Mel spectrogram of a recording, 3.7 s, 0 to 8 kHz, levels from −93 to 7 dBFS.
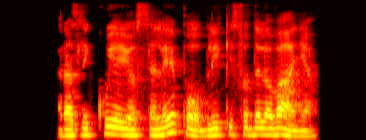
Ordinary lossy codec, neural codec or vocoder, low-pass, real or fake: none; none; 7.2 kHz; real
